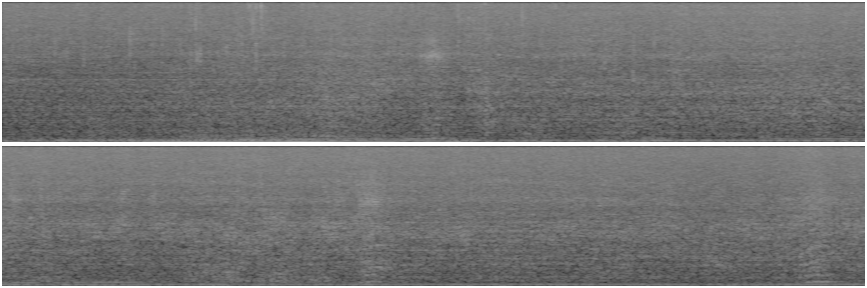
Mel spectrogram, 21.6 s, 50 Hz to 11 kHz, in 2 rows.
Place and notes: building site, cologne - building site, cologne, dreikoenigenstr
recorded june 4, 2008. project: "hasenbrot - a private sound diary".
